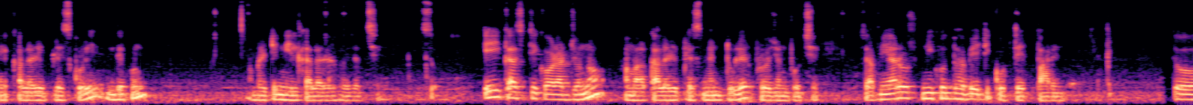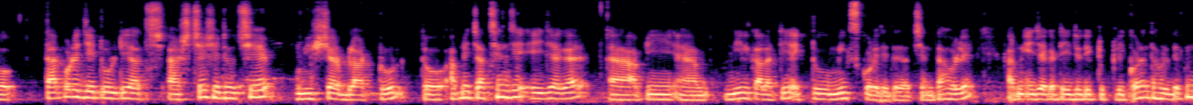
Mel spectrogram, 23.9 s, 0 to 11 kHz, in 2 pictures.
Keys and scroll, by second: 18.6 ctrl+alt+z.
